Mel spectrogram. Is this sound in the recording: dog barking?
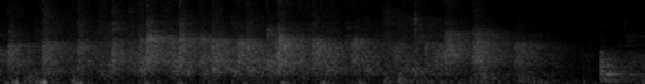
no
